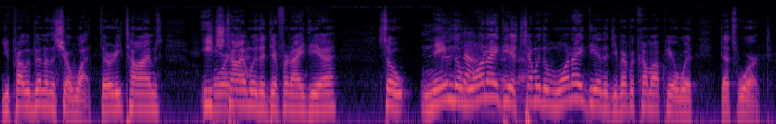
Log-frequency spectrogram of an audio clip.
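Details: Adult male speaker; Normal speech.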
